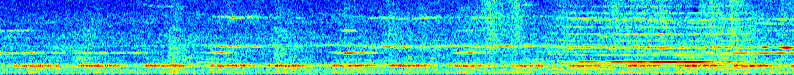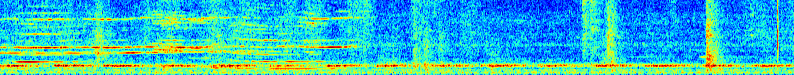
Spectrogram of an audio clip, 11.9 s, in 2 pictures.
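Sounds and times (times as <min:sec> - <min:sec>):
high whining squealing tones: 0:00.0 - 0:08.8
train running rumble: 0:00.0 - 0:11.9.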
